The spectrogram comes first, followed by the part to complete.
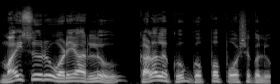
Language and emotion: Telugu, neutral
